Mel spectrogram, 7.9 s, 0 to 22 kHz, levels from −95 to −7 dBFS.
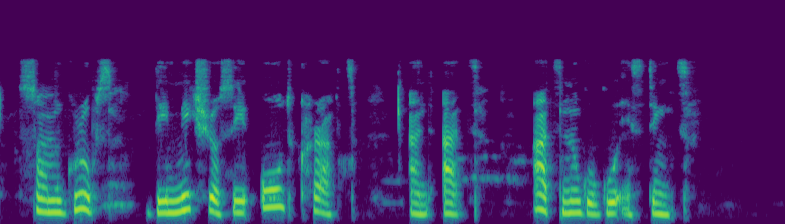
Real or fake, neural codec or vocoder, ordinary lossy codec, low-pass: real; none; none; 7.2 kHz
